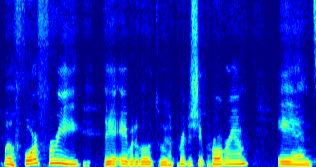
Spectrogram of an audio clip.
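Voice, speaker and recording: A woman's voice: medium pitch, moderate pace, mellow, low-quality recording. A talkative woman, co-hosting a casual podcast chat and often cutting herself off mid-word. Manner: talkative, self-interrupting, playful. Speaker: co-host.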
